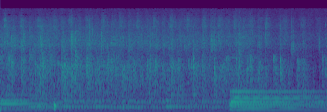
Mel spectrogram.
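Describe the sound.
A church audience applauding, a faint, even wash of clapping with sustained musical tones underneath that shift to a fuller chord near the end.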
